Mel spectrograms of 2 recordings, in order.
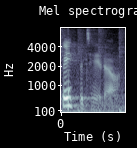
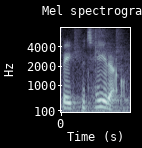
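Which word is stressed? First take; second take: baked; potato. First: The emphasis falls on the word baked. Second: The emphasis falls on the word potato. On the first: The speaker calls it wrong. "stop putting emphasis on baked" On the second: The speaker calls it right. "put emphasis on potato"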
